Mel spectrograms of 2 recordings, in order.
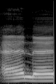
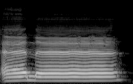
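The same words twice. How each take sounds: First: The final vowel of 'ana' is short. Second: The final vowel of 'ana' is lengthened. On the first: The reader continues to the next word. "Here I dropped the alif because I kept on reading" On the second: The reader stops at this word. "But if I stopped at it"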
